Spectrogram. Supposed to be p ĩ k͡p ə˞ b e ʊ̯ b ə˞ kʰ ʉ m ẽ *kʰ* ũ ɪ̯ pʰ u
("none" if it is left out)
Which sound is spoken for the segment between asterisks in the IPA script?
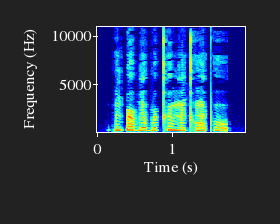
kʰ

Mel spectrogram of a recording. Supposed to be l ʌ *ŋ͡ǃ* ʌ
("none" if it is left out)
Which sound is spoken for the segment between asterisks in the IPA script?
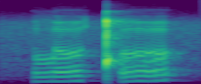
ǃʼ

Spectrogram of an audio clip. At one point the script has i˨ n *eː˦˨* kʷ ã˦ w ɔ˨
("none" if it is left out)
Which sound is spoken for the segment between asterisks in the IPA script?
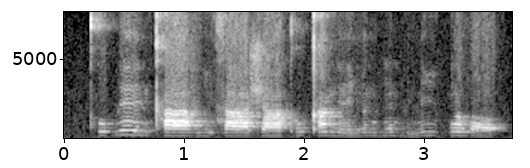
iː˦˨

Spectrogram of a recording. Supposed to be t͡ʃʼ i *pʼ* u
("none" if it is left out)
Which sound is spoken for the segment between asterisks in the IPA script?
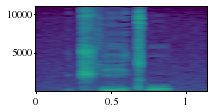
tʼ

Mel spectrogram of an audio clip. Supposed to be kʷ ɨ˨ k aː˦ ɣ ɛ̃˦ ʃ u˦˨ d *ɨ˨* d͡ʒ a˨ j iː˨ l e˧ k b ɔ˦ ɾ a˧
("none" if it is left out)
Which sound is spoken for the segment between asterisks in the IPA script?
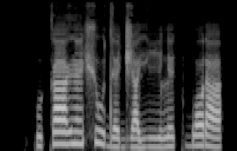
ɛ˨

